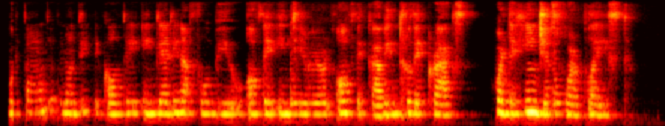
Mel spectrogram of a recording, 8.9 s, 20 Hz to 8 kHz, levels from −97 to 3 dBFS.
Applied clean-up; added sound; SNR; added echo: neural mask model DeepFilterNet 3.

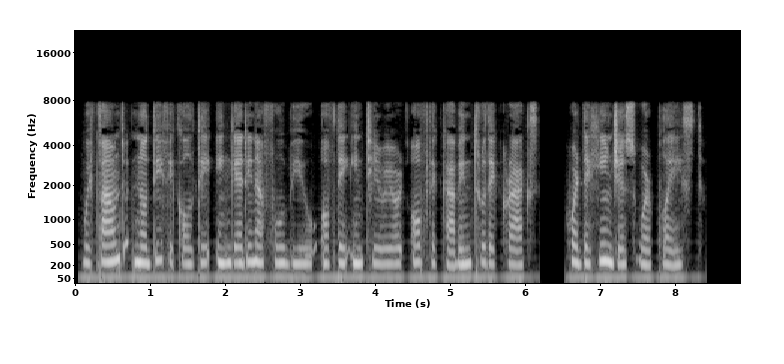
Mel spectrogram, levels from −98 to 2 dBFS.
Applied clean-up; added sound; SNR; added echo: none; none; none; none.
